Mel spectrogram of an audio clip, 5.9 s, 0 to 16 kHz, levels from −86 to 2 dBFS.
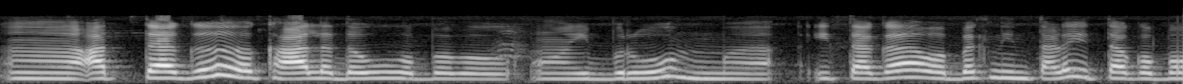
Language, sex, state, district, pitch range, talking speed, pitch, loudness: Kannada, female, Karnataka, Dharwad, 245-270 Hz, 140 wpm, 255 Hz, -15 LUFS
